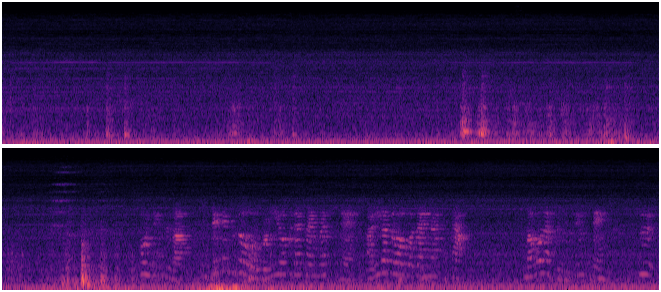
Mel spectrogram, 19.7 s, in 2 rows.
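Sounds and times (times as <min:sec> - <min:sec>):
one-car Ise Railway railbus engine and rail rumble: 0:00.0 - 0:19.7
clunks and knocks inside railbus: 0:06.8 - 0:11.9.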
